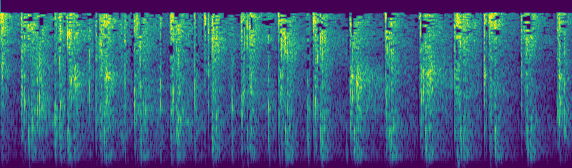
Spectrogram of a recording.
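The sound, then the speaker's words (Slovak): Rapid, dense hand claps and finger snaps, done for listeners to show the snapping and clapping used in their dance, crackle for several seconds, a busy flurry of sharp percussive hits with no clear steady beat. “Tak zalúskajte pre poslucháčov. A zatlieskajte pre poslucháčov.”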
